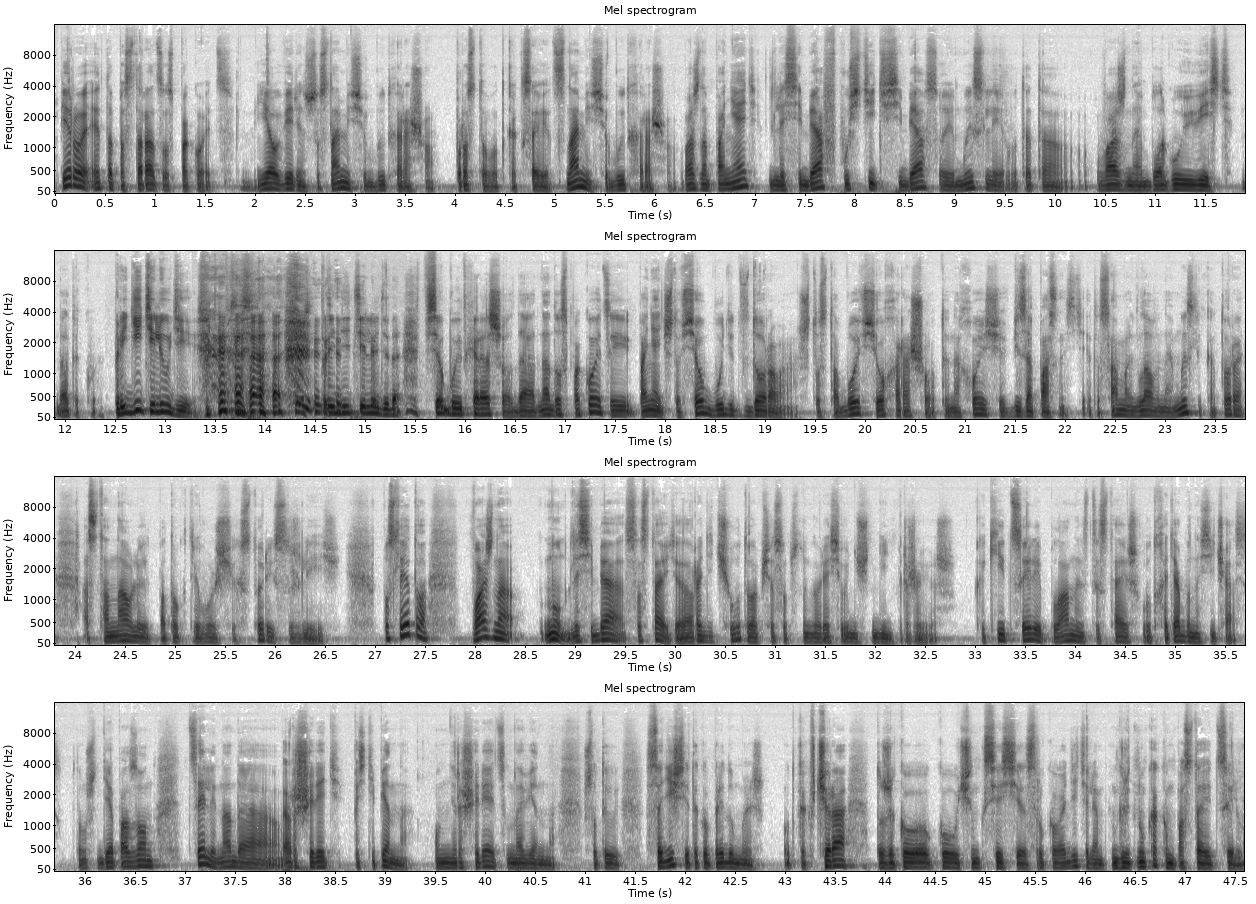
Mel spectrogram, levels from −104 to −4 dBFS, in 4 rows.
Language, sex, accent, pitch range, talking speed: Russian, male, native, 90-120 Hz, 170 wpm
